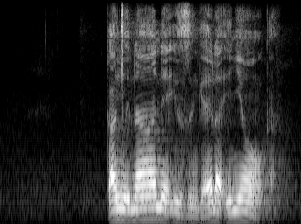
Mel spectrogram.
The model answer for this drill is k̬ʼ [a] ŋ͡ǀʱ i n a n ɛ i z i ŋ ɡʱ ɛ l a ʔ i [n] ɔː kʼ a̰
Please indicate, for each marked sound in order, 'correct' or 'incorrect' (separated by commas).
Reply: correct, incorrect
